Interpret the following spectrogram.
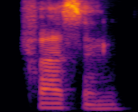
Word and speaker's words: fasten: طيب حرف T لو جه في المقطع S-T-E-N في نهاية الكلمة لقيت المقطع ده S-T-E-N نفس الكلام silent letter like listen fasten christen glisten okay.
